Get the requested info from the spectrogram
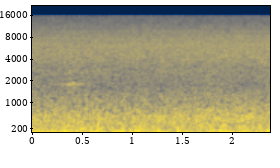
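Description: Faint steady background hiss: room tone, with no distinct sound event.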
